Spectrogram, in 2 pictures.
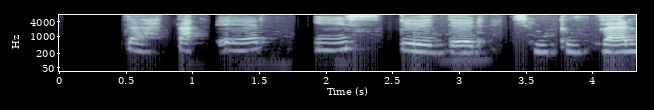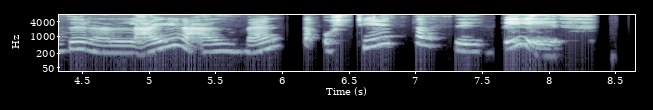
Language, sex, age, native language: Icelandic, female, 18-19, Icelandic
